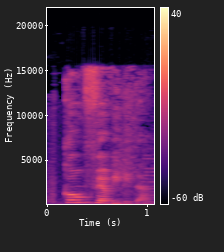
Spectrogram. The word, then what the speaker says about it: confiabilidad: otra vez con fiabilidad cuando tú pronuncias con fiabilidad donde sientes que hay una mayor entonación dónde está donde escuchas que haces esa esa mayor fuerza justo en la última sigue muy bien en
